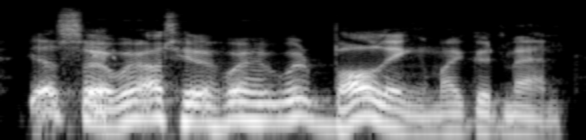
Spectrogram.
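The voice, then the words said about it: Put-on British accent. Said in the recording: “That's a word that should not be said with a British accent.”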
